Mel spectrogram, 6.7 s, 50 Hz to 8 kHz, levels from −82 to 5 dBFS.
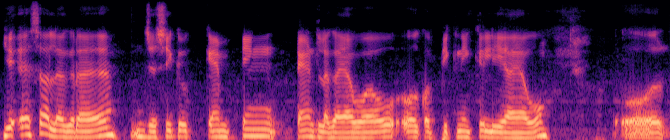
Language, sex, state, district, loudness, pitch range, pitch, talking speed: Hindi, male, Rajasthan, Bikaner, -9 LUFS, 115-135 Hz, 125 Hz, 185 wpm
